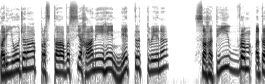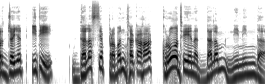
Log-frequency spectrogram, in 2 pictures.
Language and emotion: Sanskrit, angry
